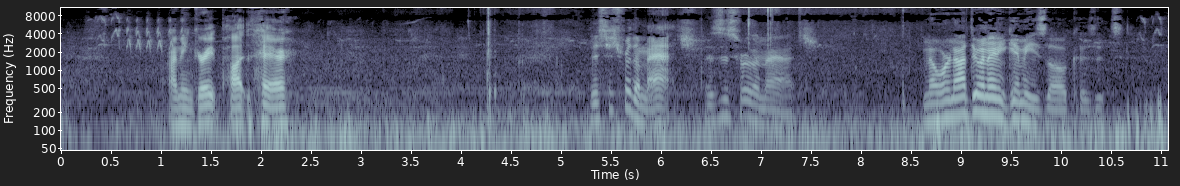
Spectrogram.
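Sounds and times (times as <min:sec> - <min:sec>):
wind on microphone: 0:01.6 - 0:11.0.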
